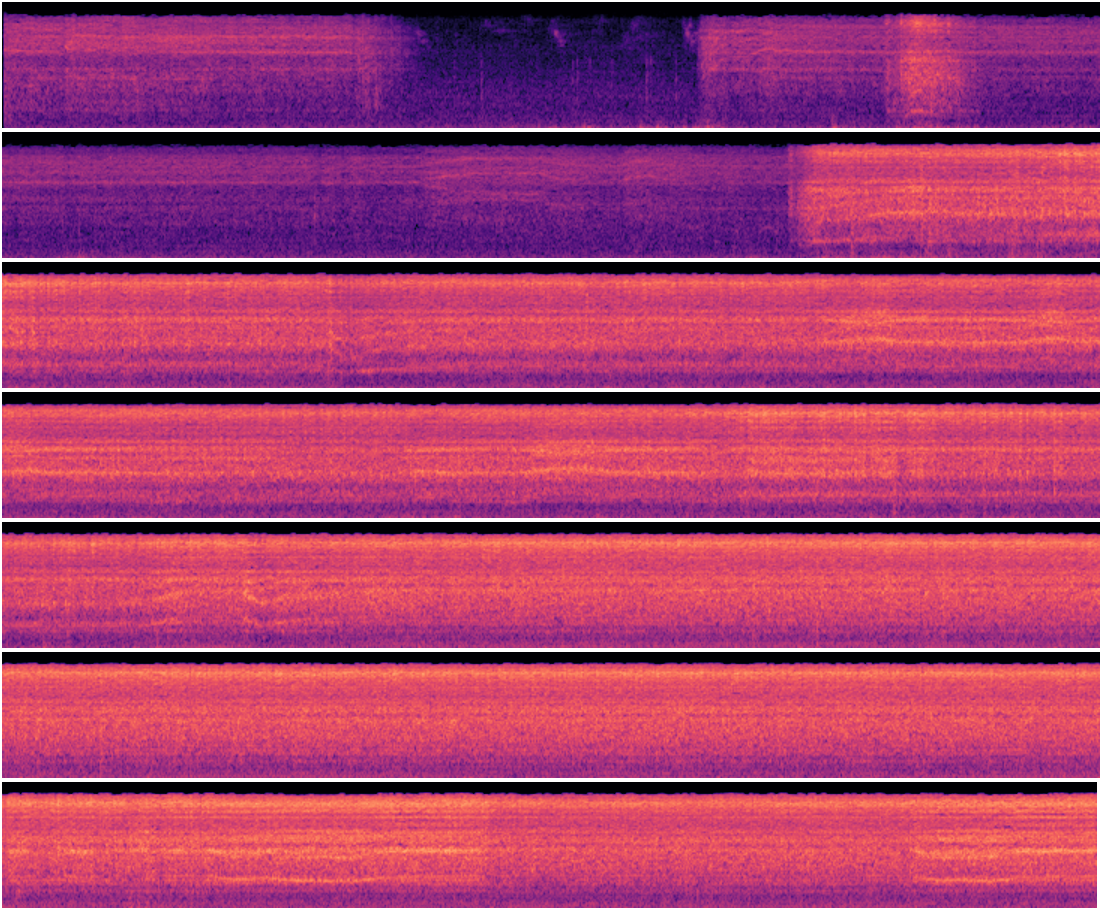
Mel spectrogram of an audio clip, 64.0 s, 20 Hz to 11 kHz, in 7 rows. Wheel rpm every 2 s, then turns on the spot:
0, 0, 0, 10, 0, 0, 0, 10, 140, 160, 150, 160, 160, 160, 160, 160, 160, 160, 160, 190, 230, 230, 230, 240, 230, 230, 230, 230, 220, 230, 240, 230.
none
